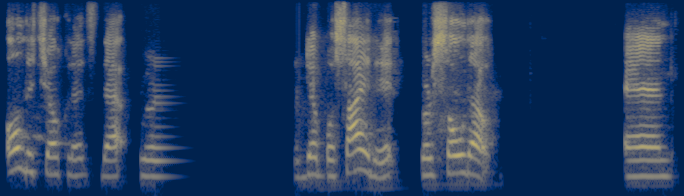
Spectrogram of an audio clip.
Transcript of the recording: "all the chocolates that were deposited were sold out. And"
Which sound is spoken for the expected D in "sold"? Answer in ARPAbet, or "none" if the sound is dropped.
D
